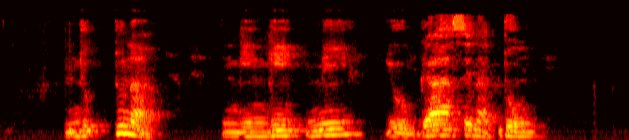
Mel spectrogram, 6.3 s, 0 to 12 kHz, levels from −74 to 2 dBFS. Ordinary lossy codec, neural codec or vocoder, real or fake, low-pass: Opus, 16 kbps; none; real; 7.2 kHz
